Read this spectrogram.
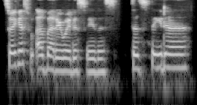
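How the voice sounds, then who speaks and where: A woman's voice: medium pitch, a little fast. A young woman in her twenties interviewing a student, nervous and giggly, with a slight lisp.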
